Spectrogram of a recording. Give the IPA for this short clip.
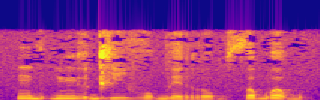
m b u˥ b mʲ o˥ d͡ʒ i˧ v o˧ b e˩ r o˩ b θ ʌ˥ b ʌ˧ b

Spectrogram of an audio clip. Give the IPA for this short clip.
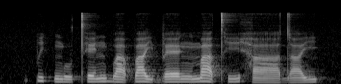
p i˥˨ k̚ m u˩˧ t̪ʰ e˧˥ n b a˧˩ p a˥˨ j b ɛː˧ ŋ m a˥˨ t̪ʰ i˧˥ h aː˩ d a˧˥ j

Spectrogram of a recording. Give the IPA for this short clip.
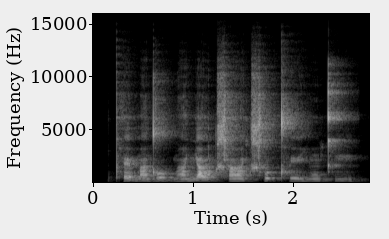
pʰ ɛ˦˨ m ã˦˨ d o˦˨ ʊ̯ b ã˦ ɲ a˦˨ ʊ̯ t͡ɕʰ ã˨ t͡ɕʰ ʊ˦ ʔ tʰ e˨ j ũ˨ kʰ i˦˨

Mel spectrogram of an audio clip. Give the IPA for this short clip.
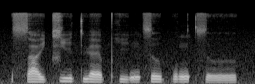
s a˨˦ ɪ̯ t͡ɕ i˦ t̪ ɥ ɛ˨˦ pʰ ḭ˨˩ ŋ s ɹ̩˥˨ p ʊ˦ ŋ t͡s ɹ̩˨˦

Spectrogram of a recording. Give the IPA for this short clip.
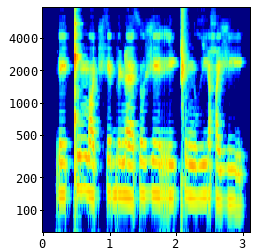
ɾ e ǃ u m ɒ t͡ʃʰ e b e ɳ æ θ o ʒ e r i ǁ u n̪ u ɣ i ħ e ʒ i

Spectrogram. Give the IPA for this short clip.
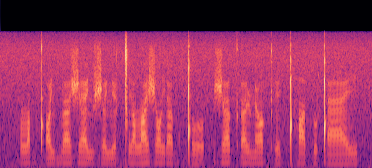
lˠ ɪ b kʼ ɒ lʲ b ɜ ʒ ɛ lʲ ʒ ə lʲ ɒ ǀ i lˠ ɛ ʒ ɔ i̯ ɾ ɜ b ǃ ʊ | ʒ ɜ kʼ ɜ y̯ ɳ ʌ kʼ ɪ ǃʰ ɑ θ u ǃ æ i̯

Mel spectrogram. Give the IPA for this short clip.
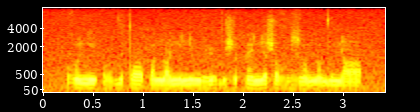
ʁʷ ĩ ɲ ĩ ʔ ɔ̤ d̪ ʊ t ɔ f ɒ n̪ ɒ ɲ ə̃ ɲ i ŋ i̤ ɭ i̤ d̪ ə ʃ ə̃ f æ̃ ɲ ɜ ʃ ɔ ʁʷ ɑ̤ ɮ ɔ̃ n̪ ɔ̃ d̪ u ɲ ɑ

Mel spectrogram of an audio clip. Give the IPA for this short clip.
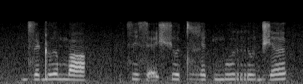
d͡z ɜ ɖ u ə̯ m ɒ | t͡s i z ɛ̰ ʃ ʊ t ɮ ɛ t m u r u d͡ʒ ɜ

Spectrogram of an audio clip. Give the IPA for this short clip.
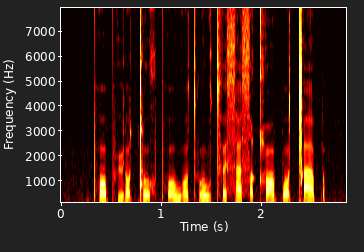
pʰ ɔ pʰ ʉ ɾ ɔ ǃ o x pʰ ɔ w ɔ tʼ o w tʰ ə s a s ə qʰ o p ɔ ǀ a p

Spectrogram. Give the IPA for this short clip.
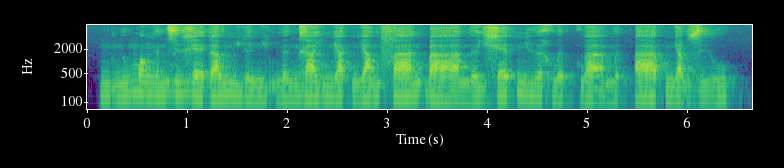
m ṵ˧˨ n u˨˦ m ɔ˧ ŋ ə˨˦ n z ɨ˨˦ ɣ ɛ˨˩ ɗ a˨˦ w ɲ i˨˩ ə̯ ɲ ḭ˧˨ w n ə˨˦ n ɣ a˨˦ j ɲ a˨˩ k̚ ɲ a˨˦ m f aː˨˦ n ɓ aː˨˩ n ə˨˩ j x ɛ˦˥ p̚ ɲ ɨ˧ ə̯ h w ə˨˩ p̚ h w a̰ː˧˨ m ə˨˩ t̚ ʔ aː˦˥ p̚ ɲ a̰˧˨ w z ɨ˨˦ w

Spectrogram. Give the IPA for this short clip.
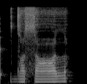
dˤ e s ɑ l

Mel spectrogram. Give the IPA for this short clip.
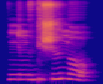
ɲ ə n ə̤ bʲ ə̤ ʃ ɯ n ɔ

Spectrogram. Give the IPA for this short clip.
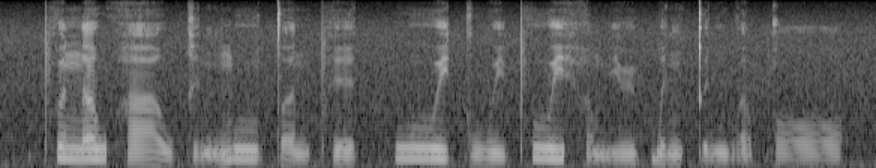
pʰ ɵ˥ n ɐ˥ w h aː˨ w k ɪ˨˩ ŋ m uː˥ t̪ ɐ˨ n pʰ ɪ˧ k̚ | w uː˥ j k uː˨ j pʰ uː˥ j h ɐ˨˩ m j yː˨˥ p̚ w ɪ˧ ŋ t̪ ɪ˨˧ ŋ w ɐ˨˥ p̚ k ɔː˧

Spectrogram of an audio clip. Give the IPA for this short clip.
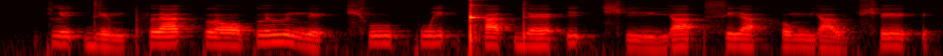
k l i˥˩ ʔ d eː˨˩ m pʰ l aː˦˥ t̚ p l ɔː˧ p l ɯː˥˩ n e˨˩ ʔ t͡ɕʰ uː˥˩ p̚ k w i˥˩ t̚ kʰ a˦˥ t̚ d ɛː˦˥ ʔ i˥˩ ʔ t͡ɕʰ iː˨˩ j a˦˥ ʔ s i˧ a̯ h o˧ m j a˨˩ w t͡ɕʰ e˥˩ ʔ

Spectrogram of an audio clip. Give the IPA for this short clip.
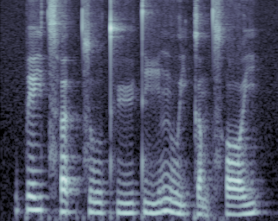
p e˥ j t͡sʰ ɐ˧ t̚ t͡s uː˨ t̪ʰ yː˨˧ t̪ iː˨˥ n̪ uː˨˩ j k ɐ˨˩ m t͡sʰ ɔː˨˥ j

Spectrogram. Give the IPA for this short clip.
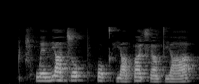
t͡ɕʰ w e˧ n̪ j a˥˧ d͡z o˦ ʔ pʰ o˧ kʰ j a˨˩ p ã˦ ɕ ã˨˩ t̪ j a˨˦

